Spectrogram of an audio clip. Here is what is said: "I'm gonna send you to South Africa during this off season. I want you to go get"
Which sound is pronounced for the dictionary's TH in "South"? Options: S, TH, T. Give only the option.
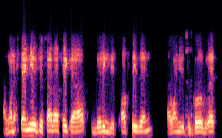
T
